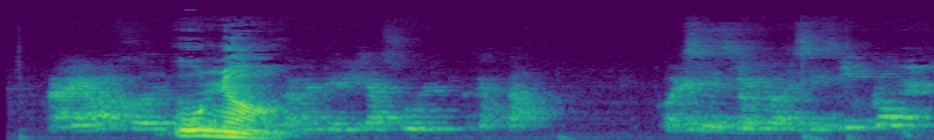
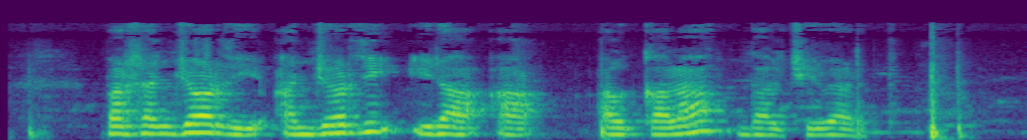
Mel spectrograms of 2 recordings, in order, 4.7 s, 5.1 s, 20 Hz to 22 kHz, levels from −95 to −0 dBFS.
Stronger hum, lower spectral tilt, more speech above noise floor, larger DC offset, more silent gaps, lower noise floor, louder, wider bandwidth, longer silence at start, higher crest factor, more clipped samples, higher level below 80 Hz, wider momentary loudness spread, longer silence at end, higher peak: neither; about the same, -8 dB/octave vs -7 dB/octave; first, 40 dB vs 21 dB; neither; neither; first, -60 dBFS vs -38 dBFS; second, -22 LUFS vs -17 LUFS; second, 7.6 kHz vs 11.5 kHz; about the same, 0.25 s vs 0.15 s; about the same, 20 dB vs 16 dB; neither; second, -60 dBFS vs -54 dBFS; first, 22 LU vs 10 LU; second, 0 s vs 0.3 s; about the same, -2 dBFS vs 0 dBFS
